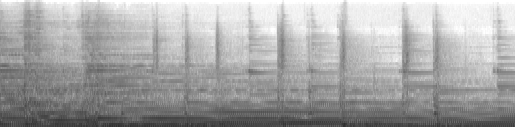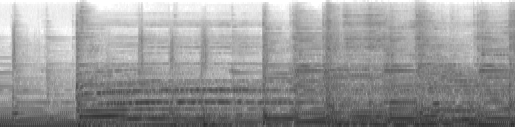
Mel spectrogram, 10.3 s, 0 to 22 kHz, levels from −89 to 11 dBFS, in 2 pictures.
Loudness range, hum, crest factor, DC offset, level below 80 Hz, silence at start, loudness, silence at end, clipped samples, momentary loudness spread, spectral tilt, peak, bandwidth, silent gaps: 3 LU; none; 12 dB; under 0.1%; -22 dBFS; 0 s; -15 LUFS; 0 s; under 0.1%; 6 LU; -7 dB/octave; -2 dBFS; 17.5 kHz; none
